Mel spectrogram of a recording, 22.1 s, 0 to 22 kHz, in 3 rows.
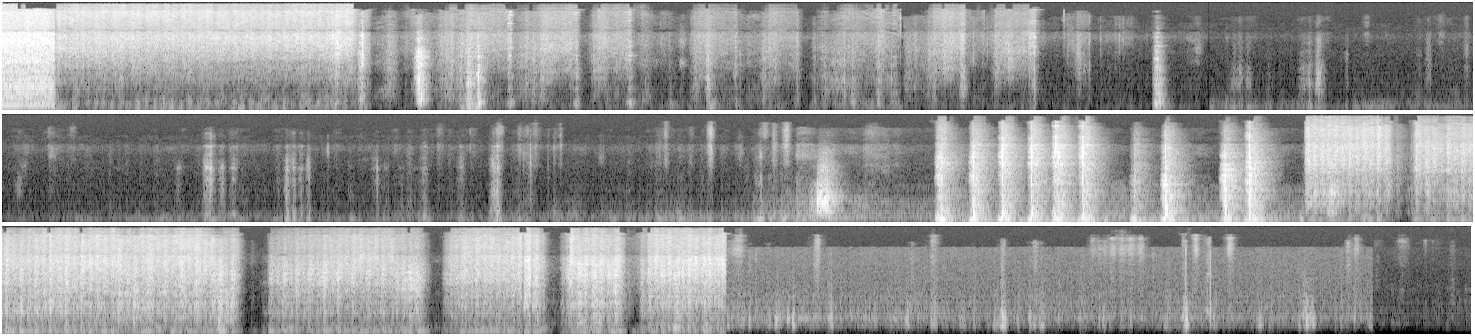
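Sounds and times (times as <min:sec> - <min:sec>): sanding a knife blade: 0:13.9 - 0:18.4.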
